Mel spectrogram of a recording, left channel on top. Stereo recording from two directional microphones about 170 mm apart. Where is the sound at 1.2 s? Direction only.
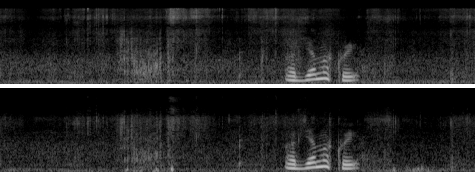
70° left (ahead or behind).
